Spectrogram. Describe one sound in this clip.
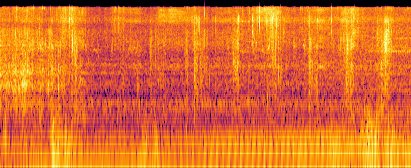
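A small car engine runs at a steady idle nearby.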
